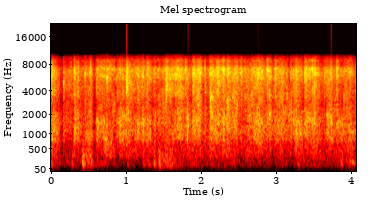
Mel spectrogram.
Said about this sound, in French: je vais nommer Patrice Guillaume-Athanase Talon, que je vous prie d'applaudir fortement.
